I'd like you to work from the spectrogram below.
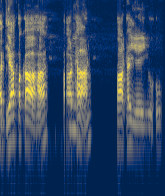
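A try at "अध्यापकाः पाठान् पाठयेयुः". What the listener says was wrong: ఉత్తమం మహోదయ.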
